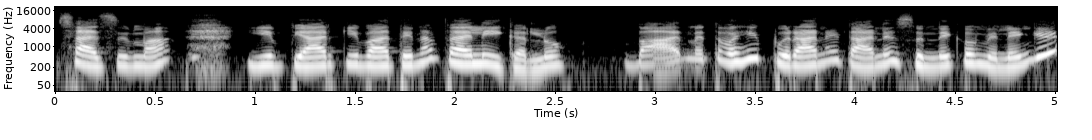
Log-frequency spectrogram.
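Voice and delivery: high-pitched playful ribbing; teasing young in-law. Acted. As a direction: tease the mother-in-law playfully in a high, lively voice. Narrator voices teasing in-law character.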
